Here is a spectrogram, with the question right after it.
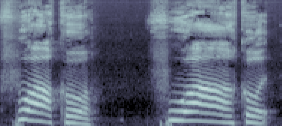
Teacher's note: the O is open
